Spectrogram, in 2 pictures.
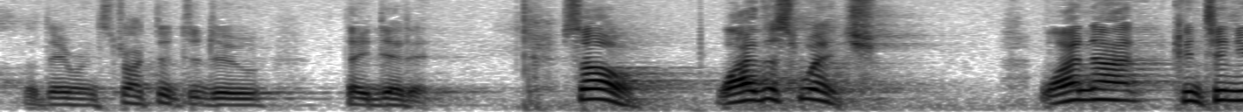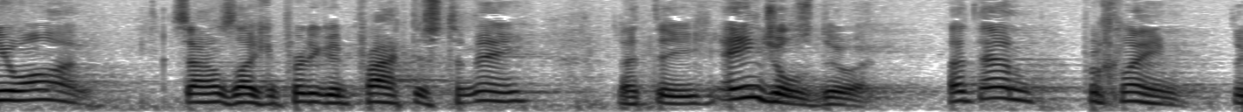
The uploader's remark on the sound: This is a sermon recorded at Lebanon Bible Fellowship Church in Lebanon , PA. During the morning service.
